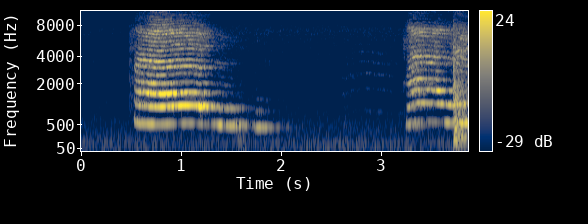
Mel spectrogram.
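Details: Domestic cat Mocha, shut in a bathroom while waiting for dinner, gives a long loud harmonic meow that slides downward, a short pause, then a second meow cut off by a sharp knock in a small room.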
